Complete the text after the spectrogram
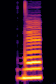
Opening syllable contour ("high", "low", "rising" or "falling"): high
